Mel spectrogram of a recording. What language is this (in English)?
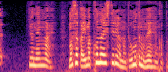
Japanese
